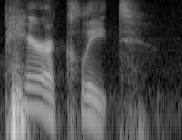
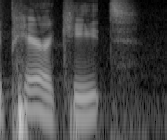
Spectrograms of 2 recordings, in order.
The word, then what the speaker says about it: paraclete: Well, there's this word, and it comes from a Greek word um, it's called paraclete. I didn't say parakeet, I said paraclete.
